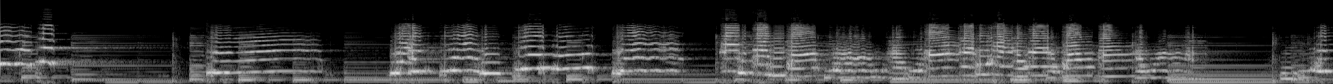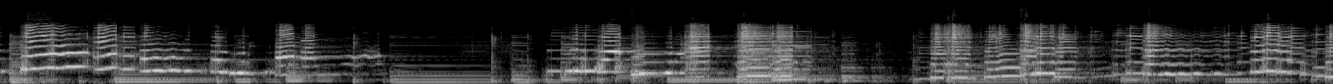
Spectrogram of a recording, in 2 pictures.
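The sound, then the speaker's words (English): An electric guitar with Klein pickups, played on the neck pickup through a wah pedal, picks out a lively lead line. Its notes are quacky and sweep in tone, phrases come in bursts with short pauses, and it plays alone. “It also has that kind of Clapton-y sort of vibe to it, this wah as well.”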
